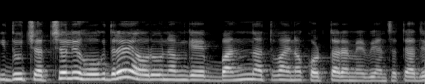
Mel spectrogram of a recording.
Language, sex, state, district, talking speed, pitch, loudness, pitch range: Kannada, female, Karnataka, Mysore, 185 wpm, 215 Hz, -16 LUFS, 190-235 Hz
